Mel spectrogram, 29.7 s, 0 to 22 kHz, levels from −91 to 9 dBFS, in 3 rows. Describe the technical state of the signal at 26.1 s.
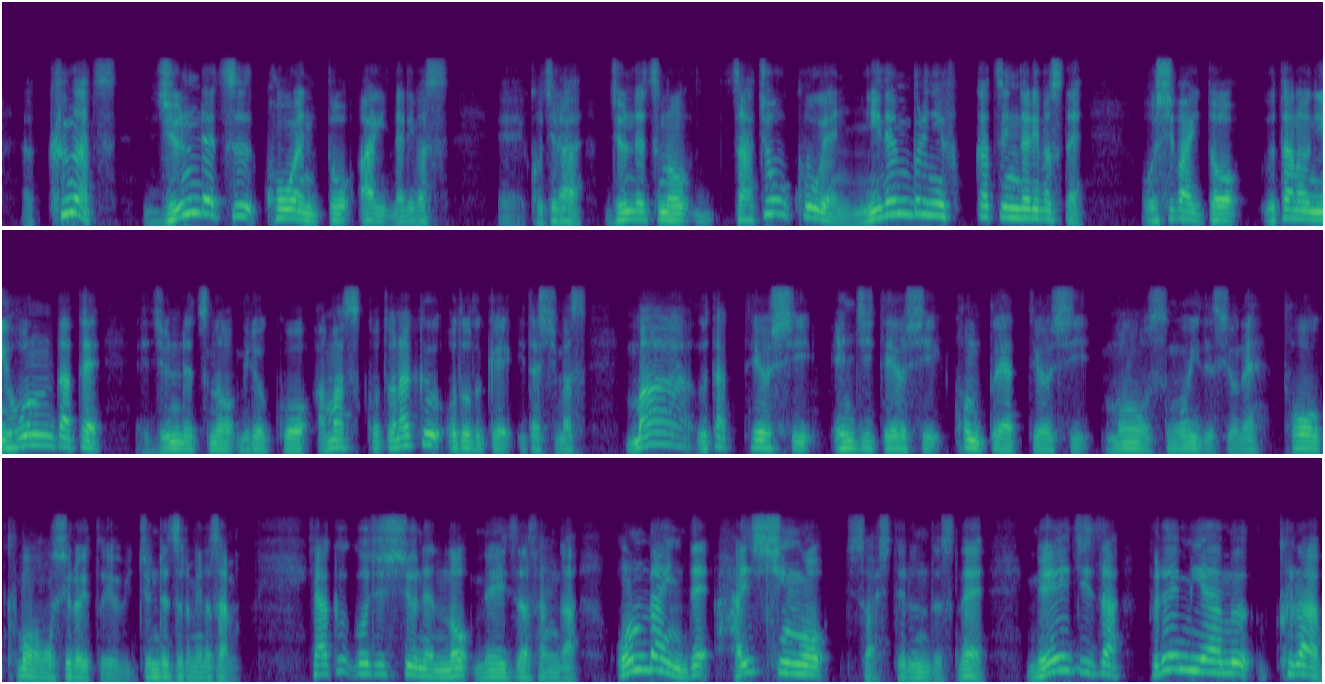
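At 26.1 s the speech is intact, carried cleanly by the AMR wideband (HD Voice) codec at 18.25 kbit/s with its band ending around 7.4 kHz.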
